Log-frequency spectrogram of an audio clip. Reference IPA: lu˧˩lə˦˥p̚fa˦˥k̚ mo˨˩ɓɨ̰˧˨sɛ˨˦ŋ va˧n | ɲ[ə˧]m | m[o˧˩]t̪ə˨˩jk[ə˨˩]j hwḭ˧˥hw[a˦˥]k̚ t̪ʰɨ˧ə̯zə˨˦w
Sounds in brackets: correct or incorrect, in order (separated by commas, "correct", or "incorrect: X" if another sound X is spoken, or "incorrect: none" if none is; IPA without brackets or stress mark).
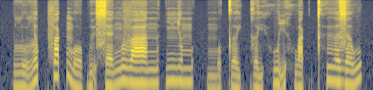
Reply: correct, correct, correct, incorrect: a˨˩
